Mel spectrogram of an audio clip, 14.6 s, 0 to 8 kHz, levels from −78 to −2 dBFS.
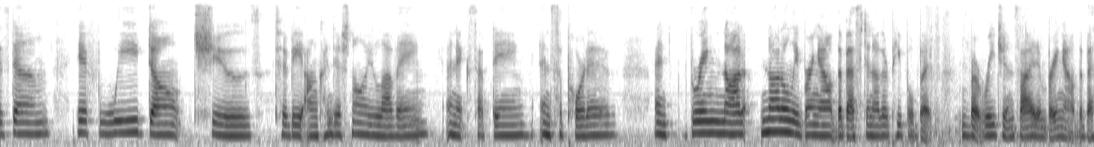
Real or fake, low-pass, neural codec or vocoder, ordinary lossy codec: real; 7.2 kHz; none; Opus, 32 kbps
